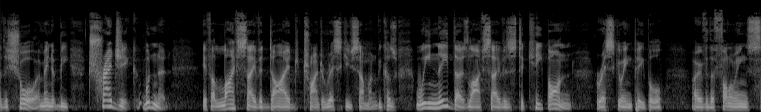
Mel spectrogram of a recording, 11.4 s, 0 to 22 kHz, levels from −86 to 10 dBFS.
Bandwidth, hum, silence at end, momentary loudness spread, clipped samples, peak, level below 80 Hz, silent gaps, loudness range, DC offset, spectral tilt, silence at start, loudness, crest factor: 15 kHz; none; 0 s; 8 LU; under 0.1%; -12 dBFS; -72 dBFS; none; 1 LU; under 0.1%; -4 dB/octave; 0 s; -31 LUFS; 20 dB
